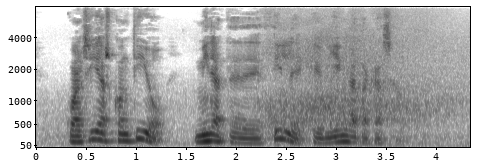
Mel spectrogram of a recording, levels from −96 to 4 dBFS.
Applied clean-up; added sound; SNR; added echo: none; Motor vehicle (road); 15 dB; none.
